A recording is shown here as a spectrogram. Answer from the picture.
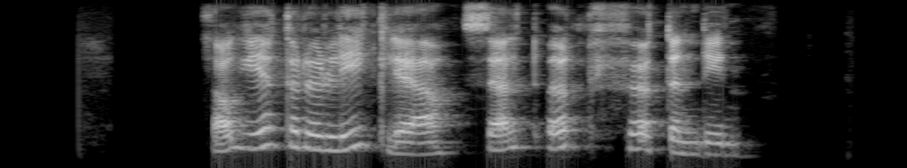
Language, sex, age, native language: Icelandic, female, 60-69, Swedish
